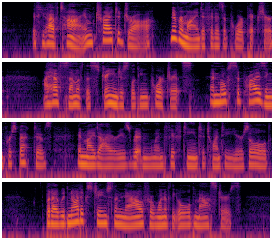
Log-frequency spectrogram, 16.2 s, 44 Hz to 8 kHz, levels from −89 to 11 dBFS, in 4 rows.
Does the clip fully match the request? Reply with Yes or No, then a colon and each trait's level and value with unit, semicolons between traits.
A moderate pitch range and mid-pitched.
Yes: average, 3.6 semitones; medium, 155 Hz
